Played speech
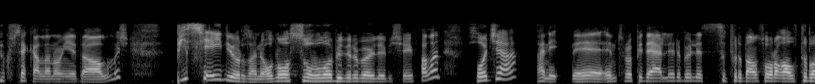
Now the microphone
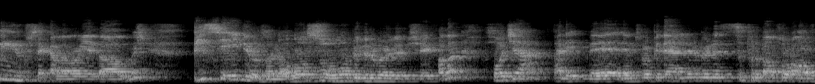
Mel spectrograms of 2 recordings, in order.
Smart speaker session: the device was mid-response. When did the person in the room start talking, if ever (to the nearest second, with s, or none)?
none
